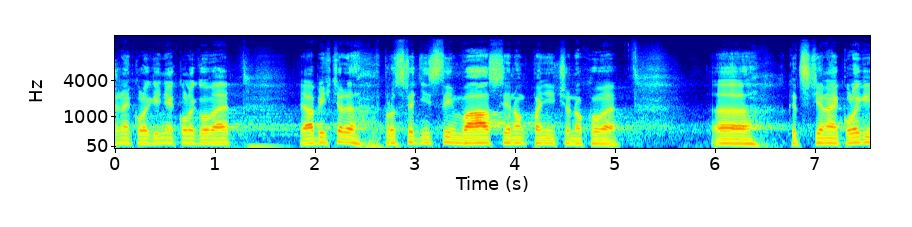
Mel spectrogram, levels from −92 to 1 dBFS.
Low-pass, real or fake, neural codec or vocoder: 14.4 kHz; real; none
